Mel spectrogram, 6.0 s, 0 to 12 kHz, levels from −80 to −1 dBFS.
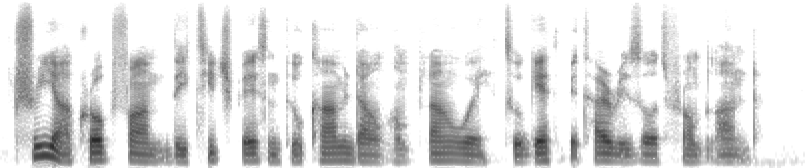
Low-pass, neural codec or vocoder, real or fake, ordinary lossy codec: none; codec, 24 kHz, 0.9 kbps, DualCodec; fake; none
